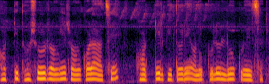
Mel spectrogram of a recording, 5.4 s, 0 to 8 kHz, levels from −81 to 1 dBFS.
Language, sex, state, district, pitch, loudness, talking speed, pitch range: Bengali, female, West Bengal, Cooch Behar, 185 Hz, -19 LUFS, 120 wpm, 175-195 Hz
